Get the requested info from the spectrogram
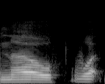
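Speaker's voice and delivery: ordinary delivery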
